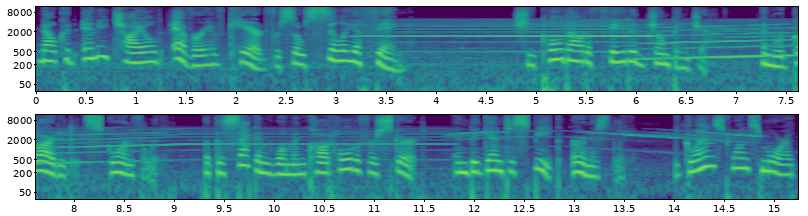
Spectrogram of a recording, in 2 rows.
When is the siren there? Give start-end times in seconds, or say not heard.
3.1-14.9.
